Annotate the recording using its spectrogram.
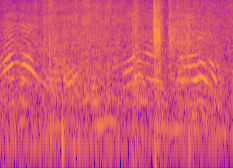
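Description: Background crowd of children calling and chattering, with high rising-and-falling calls, over a general crowd hubbub. A short sharp knock about one and a half seconds in.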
